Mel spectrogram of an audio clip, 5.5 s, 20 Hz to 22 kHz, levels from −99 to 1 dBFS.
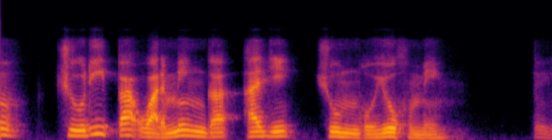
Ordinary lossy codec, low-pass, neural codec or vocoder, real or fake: Opus, 16 kbps; 7.2 kHz; codec, 16 kHz, about 1 kbps, DyCAST, with the encoder's durations; fake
